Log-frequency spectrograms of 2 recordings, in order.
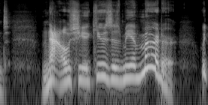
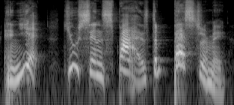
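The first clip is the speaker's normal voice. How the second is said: loud, high indignant ranting; railing; 13 semitones higher, 6 dB louder than usual. A narrator's reading. Hoyt railing at Missus Beeson before the officers, indignant. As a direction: rant in rising indignation. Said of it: "Hoyt railed on".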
